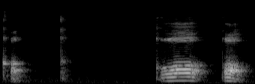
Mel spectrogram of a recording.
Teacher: بالکل جو گلے کی طرف ہے، اور تالو کا نرم حصہ، یعنی زبان کی جڑ کو اوپر تالو کے نرم حصے پر لگائیں گے تو یہاں سے قوف ادا ہوگا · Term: قوف کا مخرج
